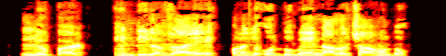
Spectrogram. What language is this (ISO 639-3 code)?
snd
